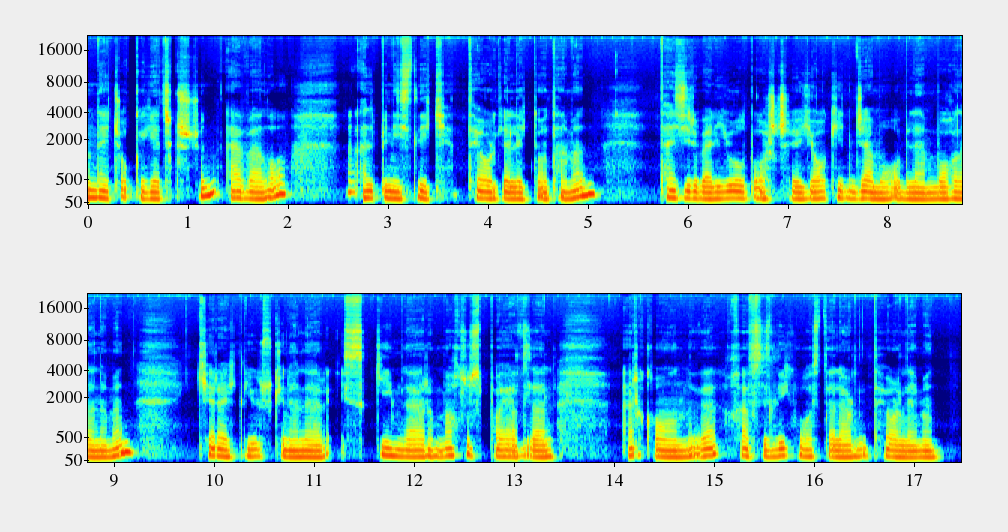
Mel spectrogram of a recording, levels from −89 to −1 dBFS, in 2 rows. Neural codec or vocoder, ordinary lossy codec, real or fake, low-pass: vocoder, 48 kHz, 128 mel bands, Vocos; none; fake; none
